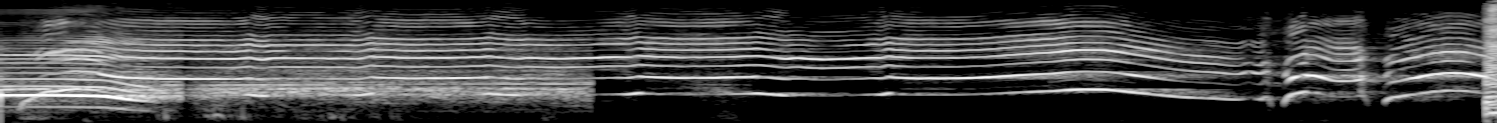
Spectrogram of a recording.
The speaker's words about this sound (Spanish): Y el que tenga una cerveza en la mano, que se aviente un pinche grito mexicano.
